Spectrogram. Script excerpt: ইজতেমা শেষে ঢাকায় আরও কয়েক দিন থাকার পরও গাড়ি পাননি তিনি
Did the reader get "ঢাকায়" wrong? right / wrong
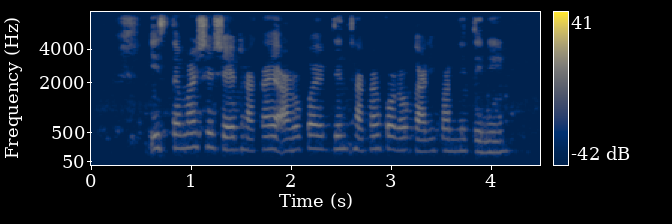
right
